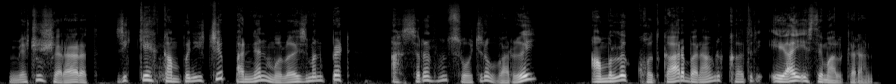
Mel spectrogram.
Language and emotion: Kashmiri, angry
